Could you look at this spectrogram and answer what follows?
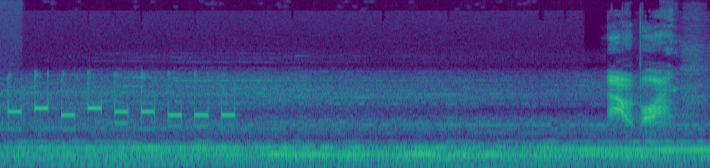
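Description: A run of telephone keypad tones dials a number, about nine quick beeps in an even rhythm, followed by a steady hum and then a short burst of ringing or line noise at the end.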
